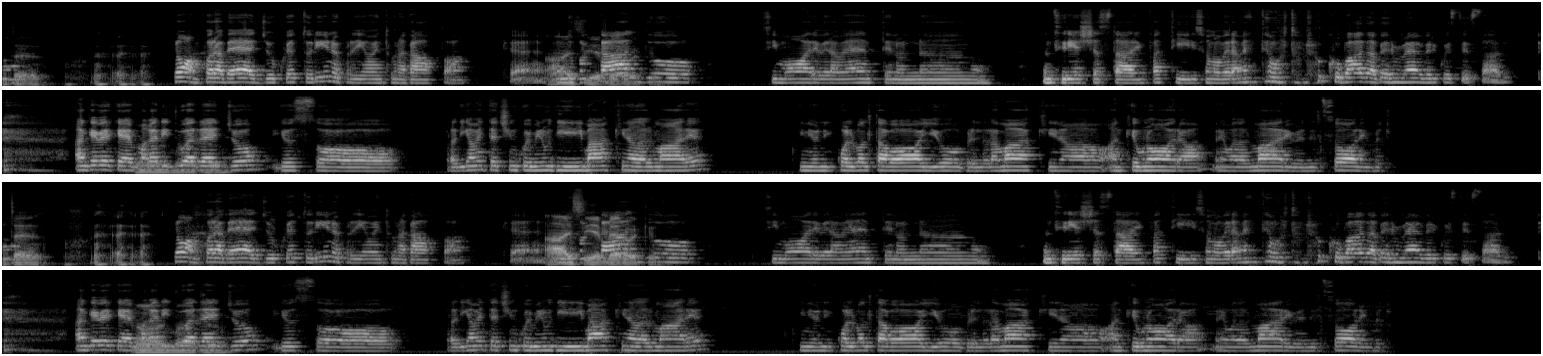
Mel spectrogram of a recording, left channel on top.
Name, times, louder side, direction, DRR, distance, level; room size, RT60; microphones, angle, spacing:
voice 1, 0.0-1.5 5.4-6.4 16.7-17.6, right 4 dB, 75° right, 0.4 m, -34 dB
voice 2, 1.7-4.7 5.1-6.9 7.7-9.9 10.4-15.1 15.4-19.4 19.8-22.4 23.4-29.3, left 3 dB, 25° left, 0.5 m, -28 dB
2.3 x 2.1 x 3.5 m
head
